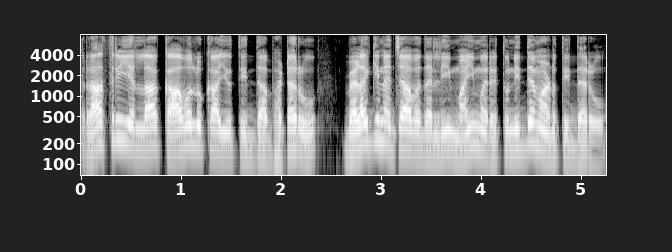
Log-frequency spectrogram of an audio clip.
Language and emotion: Kannada, neutral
